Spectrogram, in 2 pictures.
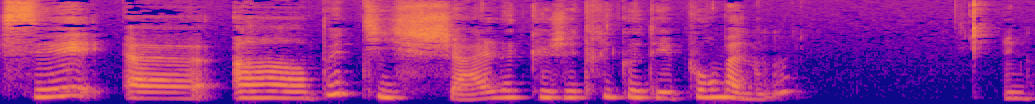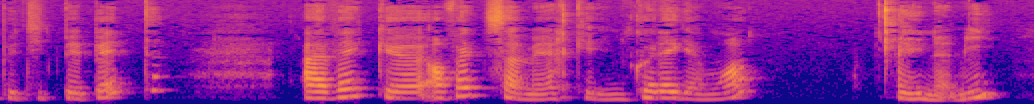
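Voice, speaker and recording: A woman's somewhat breathy, fairly high voice rises and falls sharply in loudness, with long, frequent pauses. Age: 30s. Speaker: knitting podcaster. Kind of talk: casual vlog chat. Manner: hesitant, many filler sounds.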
